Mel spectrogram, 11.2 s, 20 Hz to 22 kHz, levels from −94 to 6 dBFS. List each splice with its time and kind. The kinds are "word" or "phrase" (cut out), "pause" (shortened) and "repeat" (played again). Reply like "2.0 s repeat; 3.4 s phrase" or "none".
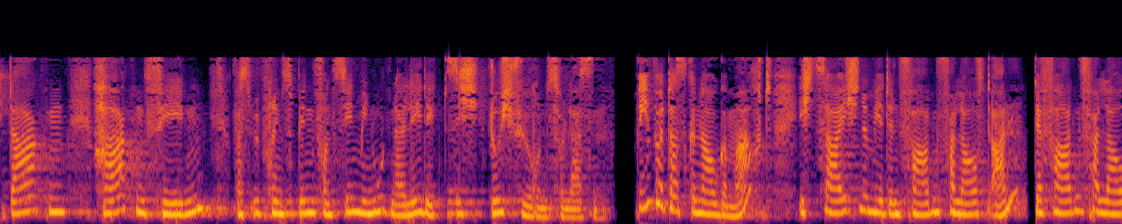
4.4 s word; 9.9 s phrase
